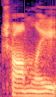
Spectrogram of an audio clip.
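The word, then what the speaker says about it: Cholmondeley: Hanbury everything to know about the Martians of chomley I promise you that's how chamley is pronounced I I know it's it's nonsensical but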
